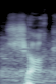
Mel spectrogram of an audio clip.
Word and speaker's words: Xoc: for that as well it's spelled xoc but it's pronounced shock shock right and that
